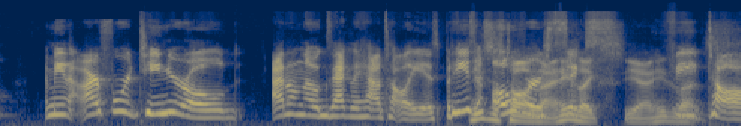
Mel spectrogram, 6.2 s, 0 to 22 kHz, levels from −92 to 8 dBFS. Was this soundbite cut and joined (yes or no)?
no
